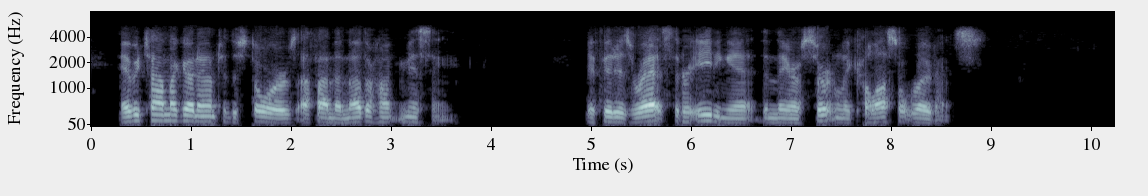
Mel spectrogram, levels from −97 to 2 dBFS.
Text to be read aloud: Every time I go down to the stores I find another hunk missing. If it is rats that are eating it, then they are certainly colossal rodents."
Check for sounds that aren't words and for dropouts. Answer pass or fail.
pass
